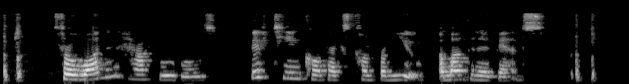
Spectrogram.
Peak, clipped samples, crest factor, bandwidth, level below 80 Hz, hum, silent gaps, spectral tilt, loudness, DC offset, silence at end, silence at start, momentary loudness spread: 0 dBFS; under 0.1%; 20 dB; 11.5 kHz; -72 dBFS; none; none; -1 dB/octave; -19 LUFS; under 0.1%; 0.35 s; 0.05 s; 18 LU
